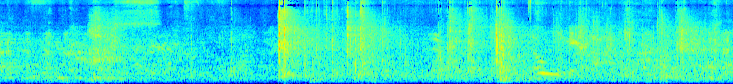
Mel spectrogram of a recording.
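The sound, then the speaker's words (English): A hockey puck shot smacks into a goalie pad with a sharp, solid thud over a steady murmur of crowd chatter; the shot does not go in. A second, softer impact follows a few seconds later. “The sound that you heard, that sound like it hit the pad”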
